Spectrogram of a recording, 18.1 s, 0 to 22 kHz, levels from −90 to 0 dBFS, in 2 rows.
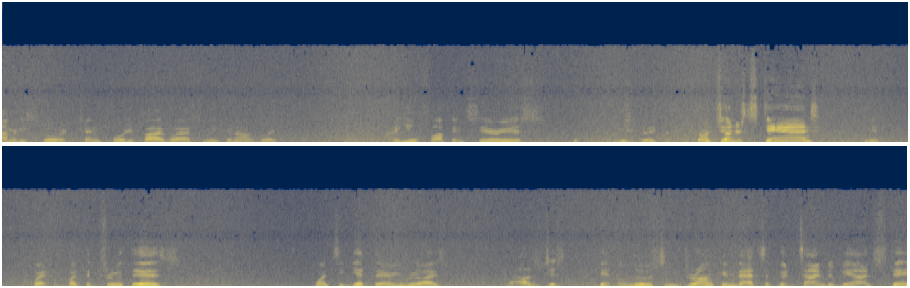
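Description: A speech recording with no technical faults.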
